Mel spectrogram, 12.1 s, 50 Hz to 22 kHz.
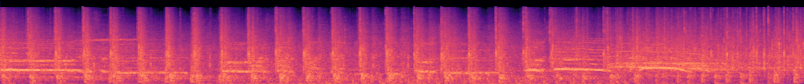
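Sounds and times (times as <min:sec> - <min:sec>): crowd chanting: 0:00.0 - 0:10.7
crowd beating a fast rhythm: 0:00.0 - 0:12.0.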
